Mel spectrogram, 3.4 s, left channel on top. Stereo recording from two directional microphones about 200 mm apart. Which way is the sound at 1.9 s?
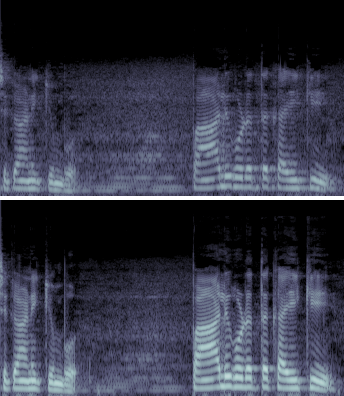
40° right (ahead or behind).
